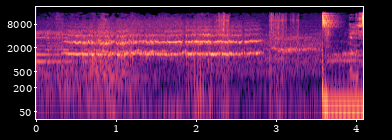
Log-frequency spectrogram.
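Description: Tires squealing in one wavering screech lasting about two and a half seconds over music. A deep, heavy bass beat comes in near the end.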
